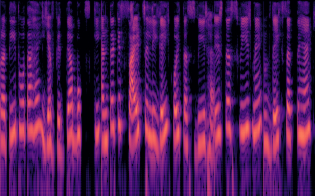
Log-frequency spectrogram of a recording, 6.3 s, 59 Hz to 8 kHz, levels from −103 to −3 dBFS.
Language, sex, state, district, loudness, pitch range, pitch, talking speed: Hindi, female, Maharashtra, Aurangabad, -40 LUFS, 230-305 Hz, 275 Hz, 200 wpm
